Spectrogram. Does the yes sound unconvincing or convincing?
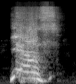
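convincing. It sounds emphatic and convincing.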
